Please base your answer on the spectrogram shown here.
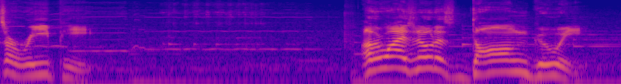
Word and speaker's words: Dong Gui: Otherwise known as Dong Gui. Like, D-O-N-G-G-U-I is the pronunciation.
